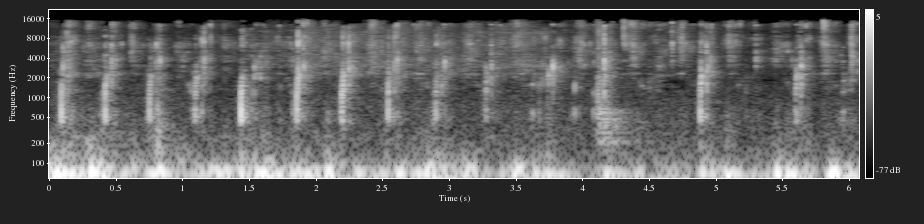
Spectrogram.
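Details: A cat eating fish soup indoors: rapid wet chewing and biting clicks repeated about every half second, with a steady low background hum.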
